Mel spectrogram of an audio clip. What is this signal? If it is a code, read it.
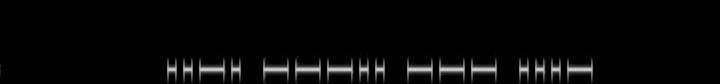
Morse code, heard as a keyed tone, about 15 wpm, 700 Hz. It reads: F8OV
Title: DXCC-100 Call Signs - 4 Characters - Repeated 3x - 15wpm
